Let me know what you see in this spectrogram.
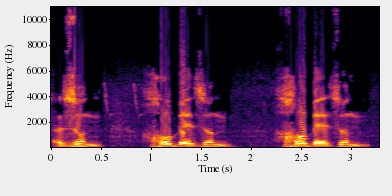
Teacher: জায়ের উচ্চারণ স্থান হচ্ছে জিহ্বার আগা, তার নিচের দাঁতের আগার সাথে লাগিয়ে জা উচ্চারণ হবে।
